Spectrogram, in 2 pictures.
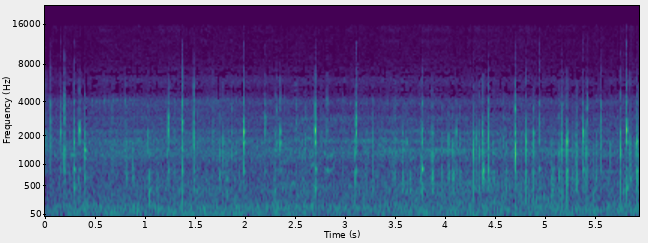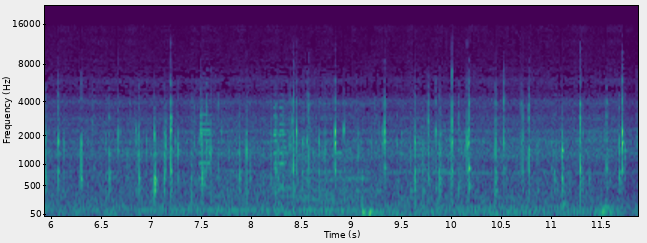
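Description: Heavy rain: dense, irregular clicks of raindrops striking close to the microphone, over a low, steady rumble of road traffic.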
